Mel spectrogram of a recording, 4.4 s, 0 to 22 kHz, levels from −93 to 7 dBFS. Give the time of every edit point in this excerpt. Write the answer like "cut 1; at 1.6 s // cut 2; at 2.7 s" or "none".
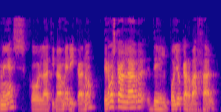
cut 1; at 2.0 s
